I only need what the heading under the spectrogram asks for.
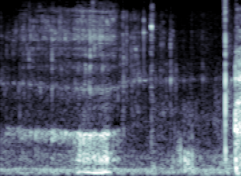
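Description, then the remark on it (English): Gulping of cotton candy flavored water, with a few wet swallows and small liquid clicks, followed by a sharp smack of the lips at the end; no talking. “Cotton candy flavored water I'm drinking from a certain big box retailer which shall go unnamed. Right there, right down the old gullet.”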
